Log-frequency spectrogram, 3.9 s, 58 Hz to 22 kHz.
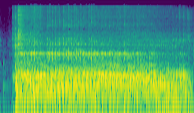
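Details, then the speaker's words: Suzuki AX100 (100cc) with the shorting ignition-switch wire disconnected: starts immediately and holds a steady, even two-stroke buzz with no misfire, running properly; switch wire making bad contact was the cause. "a bueno vemos que aprendió listo prendió la moto prendió ahí inmediatamente prendió"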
